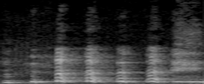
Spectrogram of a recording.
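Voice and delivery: rapid run of chuckles; real laugh. Real, not acted. Laughing at the man crying over his song, chuckling. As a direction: crack up at your own imitation. Laughs at her own imitation.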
